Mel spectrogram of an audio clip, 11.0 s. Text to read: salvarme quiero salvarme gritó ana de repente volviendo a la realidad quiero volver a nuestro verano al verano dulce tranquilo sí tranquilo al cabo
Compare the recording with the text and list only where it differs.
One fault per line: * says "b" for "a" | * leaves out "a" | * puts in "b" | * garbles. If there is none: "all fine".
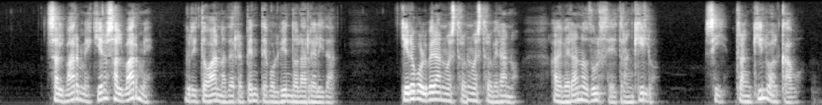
* puts in "nuestro"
